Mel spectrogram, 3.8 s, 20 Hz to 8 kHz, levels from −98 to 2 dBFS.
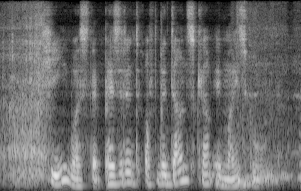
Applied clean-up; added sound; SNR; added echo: none; Drawer open or close; 10 dB; reverberation time 0.2 s.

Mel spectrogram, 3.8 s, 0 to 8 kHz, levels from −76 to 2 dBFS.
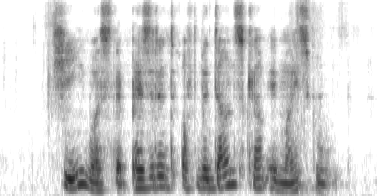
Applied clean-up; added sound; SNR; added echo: neural separator model SepFormer DNS4.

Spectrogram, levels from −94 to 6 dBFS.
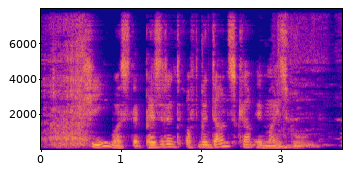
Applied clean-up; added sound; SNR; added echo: classical method WPE with log-MMSE.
